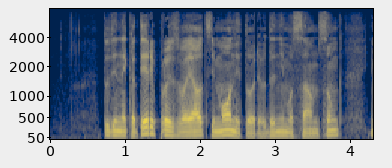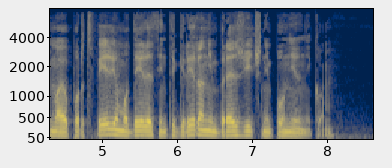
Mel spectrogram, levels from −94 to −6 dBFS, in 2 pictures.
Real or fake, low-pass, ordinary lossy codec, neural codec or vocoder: real; 7.2 kHz; AAC, 32 kbps; none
